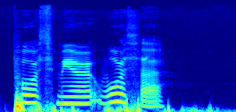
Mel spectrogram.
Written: Porthmeur Wartha

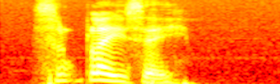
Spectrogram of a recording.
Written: St Blazey

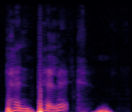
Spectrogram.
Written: Penpillick

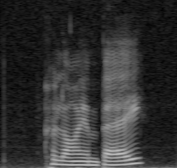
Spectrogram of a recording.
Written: Carlyon Bay

